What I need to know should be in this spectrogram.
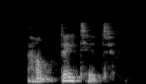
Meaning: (adjective) 1. Out of date, old-fashioned, antiquated 2. Out of date; not the latest; obsolete; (verb) simple past and past participle of outdate
- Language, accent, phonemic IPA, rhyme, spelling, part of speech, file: English, Southern England, /aʊtˈdeɪtɪd/, -eɪtɪd, outdated, adjective / verb, LL-Q1860 (eng)-outdated.wav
